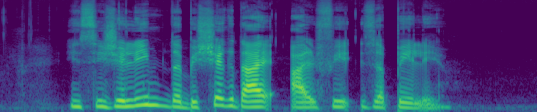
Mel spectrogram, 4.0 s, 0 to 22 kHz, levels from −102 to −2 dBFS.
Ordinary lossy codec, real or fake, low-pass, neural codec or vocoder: none; real; none; none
